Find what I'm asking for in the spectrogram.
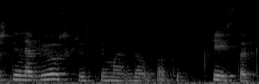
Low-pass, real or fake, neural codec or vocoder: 14.4 kHz; fake; vocoder, 48 kHz, 128 mel bands, Vocos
